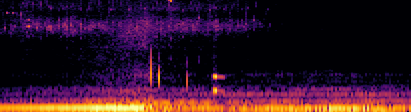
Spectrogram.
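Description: Logo-reveal sound effect: a low rumble swells over the first second under a bright shimmering hiss, with a few short chiming pings about a second and a half to two seconds in, then settles into a steady low drone.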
